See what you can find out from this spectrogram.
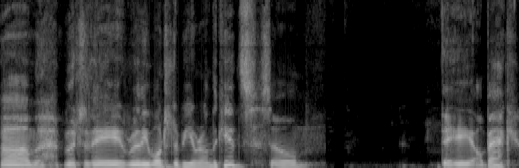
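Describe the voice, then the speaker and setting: A man with an American accent and a fairly high pitch is captured in a very clean recording with a silent background. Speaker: tabletop role-playing game player. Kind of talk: casual chat.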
